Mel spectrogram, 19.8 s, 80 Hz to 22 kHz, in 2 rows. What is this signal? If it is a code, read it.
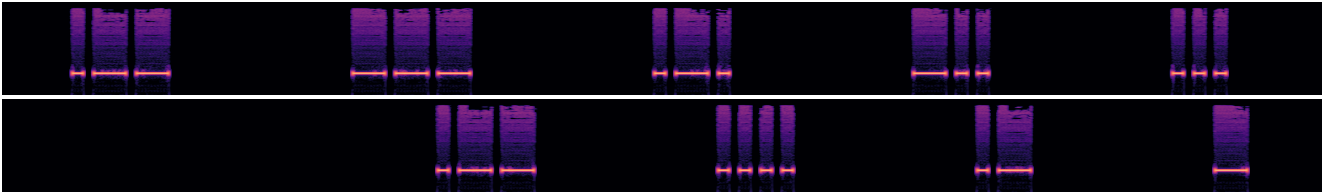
Morse code, heard as a keyed tone, about 15 wpm, spaced as for 5 wpm, 1000 Hz. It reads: WORDS WHAT
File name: qotdfiles / 5wpm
